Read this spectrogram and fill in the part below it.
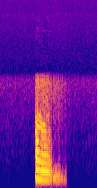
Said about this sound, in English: When I'm on this program, I don't want to belch or do anything like that, but I have to.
